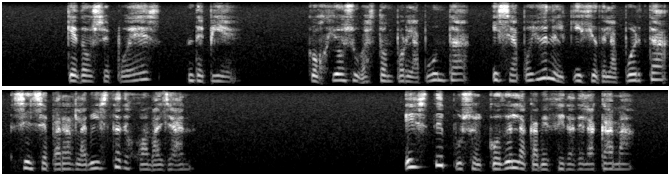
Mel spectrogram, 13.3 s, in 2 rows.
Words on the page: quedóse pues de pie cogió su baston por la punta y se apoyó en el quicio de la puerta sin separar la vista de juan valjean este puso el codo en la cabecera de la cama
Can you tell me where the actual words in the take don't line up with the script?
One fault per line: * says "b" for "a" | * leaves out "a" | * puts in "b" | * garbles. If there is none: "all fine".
all fine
